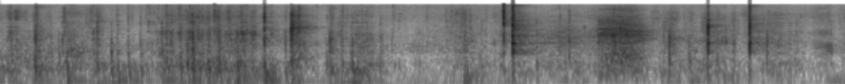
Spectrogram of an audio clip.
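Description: Long nails tap and scratch the top panel and laced front of a large, hollow, dark-brown leather tote bag, possibly faux leather. Dry, crinkly scratching rustles steadily, broken by a few sharp, bright taps that stop quickly.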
